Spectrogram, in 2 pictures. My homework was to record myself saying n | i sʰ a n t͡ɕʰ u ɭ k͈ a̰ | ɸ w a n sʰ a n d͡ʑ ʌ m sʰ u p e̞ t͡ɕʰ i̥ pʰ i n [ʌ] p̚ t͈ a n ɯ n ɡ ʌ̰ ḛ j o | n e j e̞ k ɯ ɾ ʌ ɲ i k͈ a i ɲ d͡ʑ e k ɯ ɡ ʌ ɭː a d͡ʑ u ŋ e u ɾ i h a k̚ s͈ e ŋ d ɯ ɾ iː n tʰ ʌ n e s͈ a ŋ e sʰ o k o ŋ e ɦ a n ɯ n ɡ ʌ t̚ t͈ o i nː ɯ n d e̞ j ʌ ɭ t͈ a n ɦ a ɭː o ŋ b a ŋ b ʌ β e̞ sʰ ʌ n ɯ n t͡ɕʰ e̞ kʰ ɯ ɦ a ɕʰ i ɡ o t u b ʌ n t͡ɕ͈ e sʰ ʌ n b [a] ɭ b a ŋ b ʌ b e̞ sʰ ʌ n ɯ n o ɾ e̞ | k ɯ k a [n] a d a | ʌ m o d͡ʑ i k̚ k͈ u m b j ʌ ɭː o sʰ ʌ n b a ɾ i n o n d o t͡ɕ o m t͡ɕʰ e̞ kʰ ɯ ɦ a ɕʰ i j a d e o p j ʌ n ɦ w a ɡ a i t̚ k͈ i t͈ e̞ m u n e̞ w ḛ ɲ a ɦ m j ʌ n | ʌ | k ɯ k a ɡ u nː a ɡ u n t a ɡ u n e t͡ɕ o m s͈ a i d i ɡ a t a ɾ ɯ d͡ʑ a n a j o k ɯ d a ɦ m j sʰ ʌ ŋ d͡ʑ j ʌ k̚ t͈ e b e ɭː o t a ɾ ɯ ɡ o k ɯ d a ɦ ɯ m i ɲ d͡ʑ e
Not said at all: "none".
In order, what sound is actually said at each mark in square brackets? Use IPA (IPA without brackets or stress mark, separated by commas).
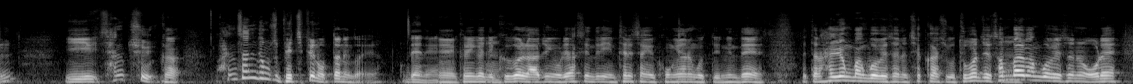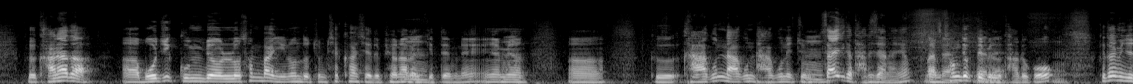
ʌ, a, n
